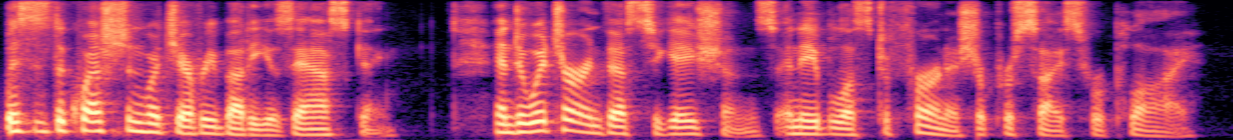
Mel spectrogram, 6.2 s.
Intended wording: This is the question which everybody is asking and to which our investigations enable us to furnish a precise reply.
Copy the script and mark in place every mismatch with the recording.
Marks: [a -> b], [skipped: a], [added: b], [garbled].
This is the question which everybody is asking and to which our investigations enable us to furnish a precise reply.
